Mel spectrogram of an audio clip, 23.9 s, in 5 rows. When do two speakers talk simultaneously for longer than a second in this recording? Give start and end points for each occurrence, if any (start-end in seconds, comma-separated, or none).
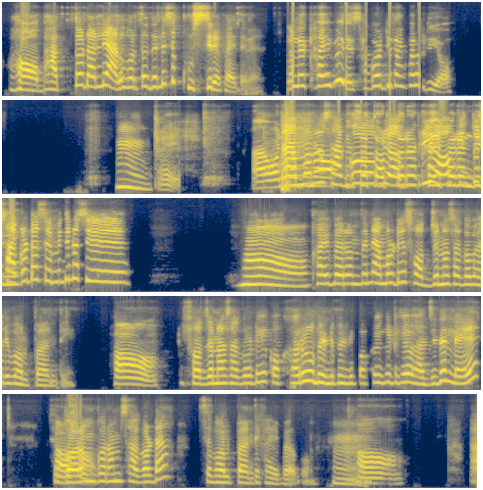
7.7-9.7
